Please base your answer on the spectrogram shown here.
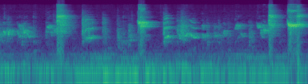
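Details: Budgerigars vocalizing during breeding season, to spur females to lay eggs: a mix of warbled chirps and sharp, clicking squawks at irregular intervals, with a steady low hum behind them.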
